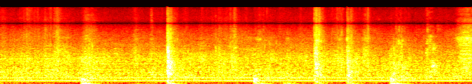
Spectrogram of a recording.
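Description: Feet thump as a girl lands on a foam mat.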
